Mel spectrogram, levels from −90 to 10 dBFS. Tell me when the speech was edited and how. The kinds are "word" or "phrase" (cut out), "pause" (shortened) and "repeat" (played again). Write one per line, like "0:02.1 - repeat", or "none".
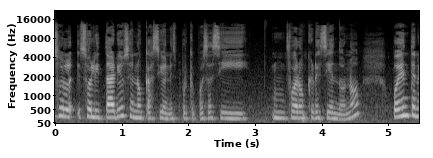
none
